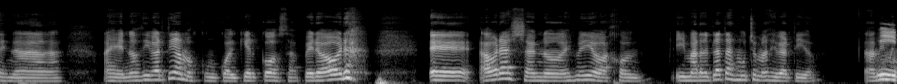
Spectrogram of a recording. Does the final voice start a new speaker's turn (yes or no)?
yes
